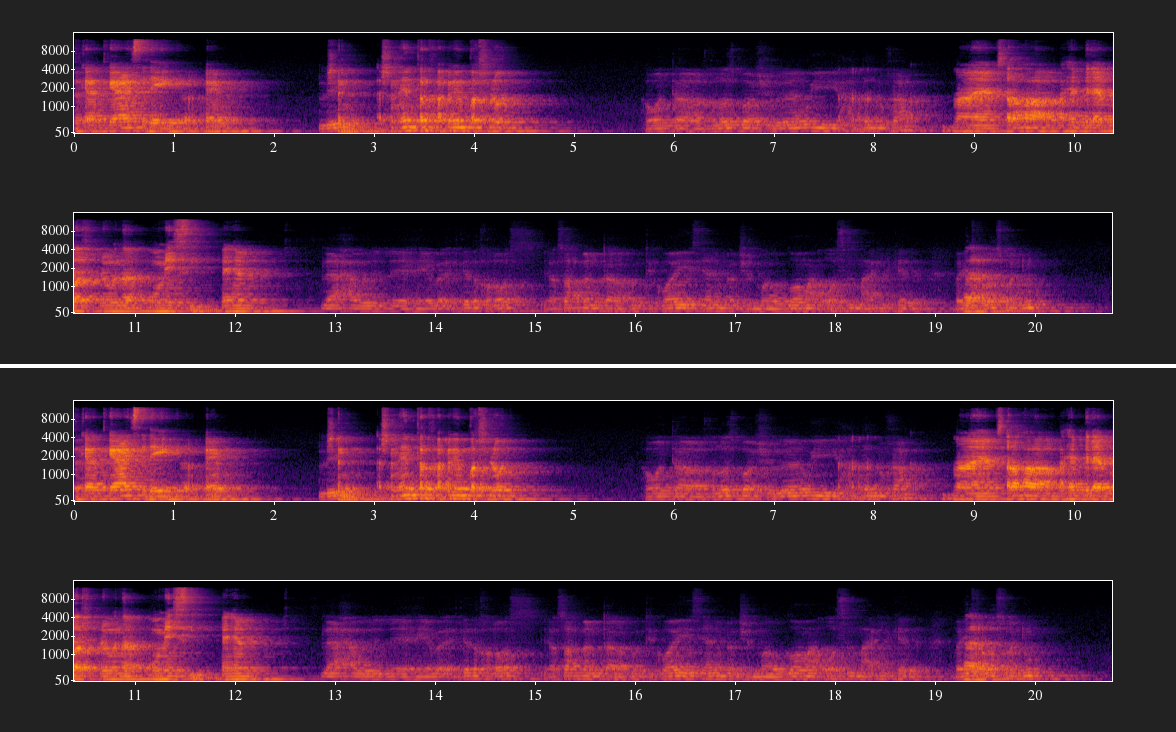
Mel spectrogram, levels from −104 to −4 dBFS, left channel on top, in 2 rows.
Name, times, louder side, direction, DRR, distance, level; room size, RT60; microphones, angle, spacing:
voice 1, 0.0-1.5 2.6-2.8 3.0-4.4 8.8-12.2 19.3-19.5, right 2 dB, 25° right, 0 dB, 1.9 m, -32 dB
voice 2, 2.4-2.8 5.7-8.4 12.8-20.0, right 1 dB, 5° right, -3 dB, 1.6 m, -42 dB
12.5 x 6.2 x 8.1 m, 1.1 s
head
